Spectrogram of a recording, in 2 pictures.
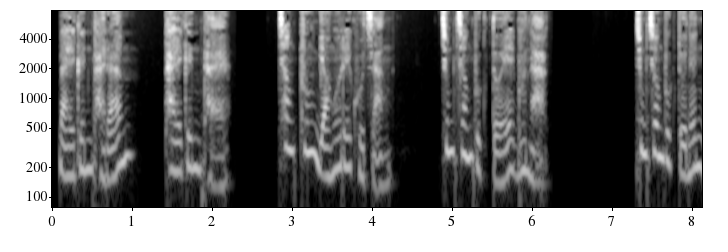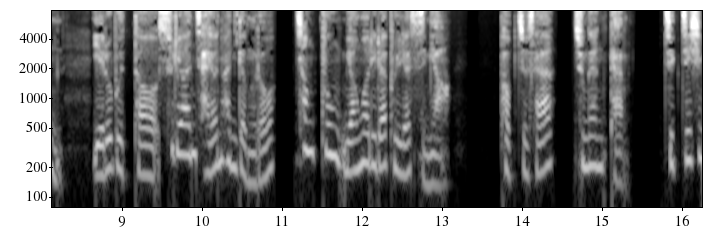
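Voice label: Korean female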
